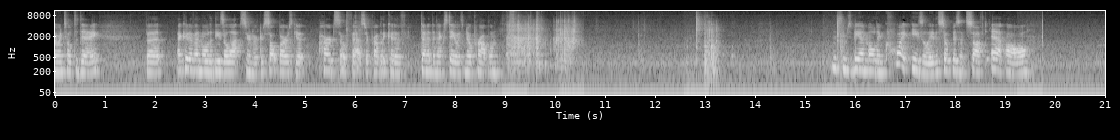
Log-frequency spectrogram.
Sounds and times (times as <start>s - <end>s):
Speech: 0.0s - 0.9s, 1.8s - 8.9s, 15.5s - 19.6s
Inside, small room: 0.0s - 21.0s.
